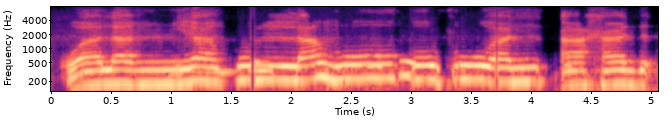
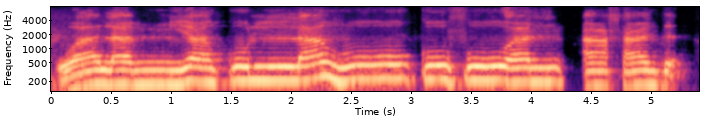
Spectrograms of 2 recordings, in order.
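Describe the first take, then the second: No difference in how they are said.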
